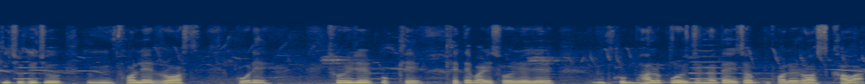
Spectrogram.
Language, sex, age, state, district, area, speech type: Bengali, male, 30-45, West Bengal, Bankura, urban, spontaneous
